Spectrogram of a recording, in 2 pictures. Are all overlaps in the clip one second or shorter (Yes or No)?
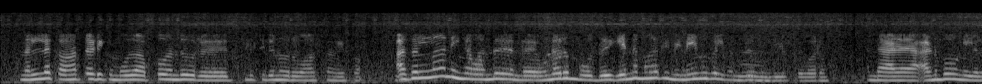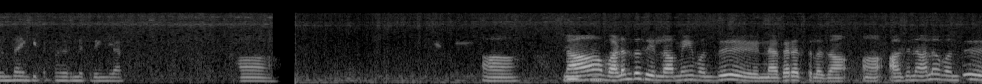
Yes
